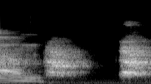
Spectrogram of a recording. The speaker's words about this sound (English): my dog is barking at the sound of my voice in this room because she thinks there's like an intruder outside. So I've been like periodically opening this door just to prove to her that I'm still in here.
